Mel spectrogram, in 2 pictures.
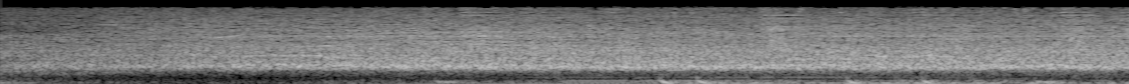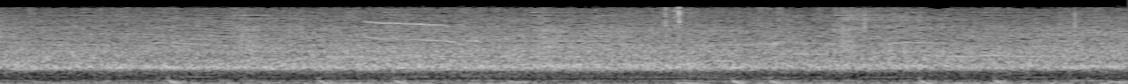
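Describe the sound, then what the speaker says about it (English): Sellout stadium crowd roaring in an EA Sports NFL video game ahead of a Falcons versus Steelers matchup, a loud, continuous, dense wash of cheering that swells early and holds steady. "Somehow this place got even louder a short time ago as the Falcons were introduced to this sellout crowd."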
